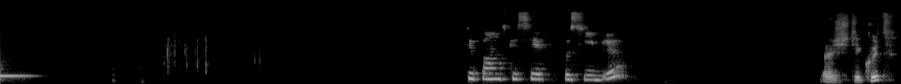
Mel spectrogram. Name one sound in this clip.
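A young woman speaks calmly, heard through an online call.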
